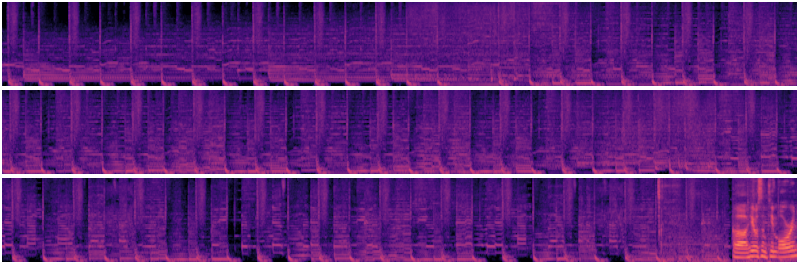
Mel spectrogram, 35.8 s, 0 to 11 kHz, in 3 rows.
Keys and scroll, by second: 17.4 s, 20.0 s, 21.8 s.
